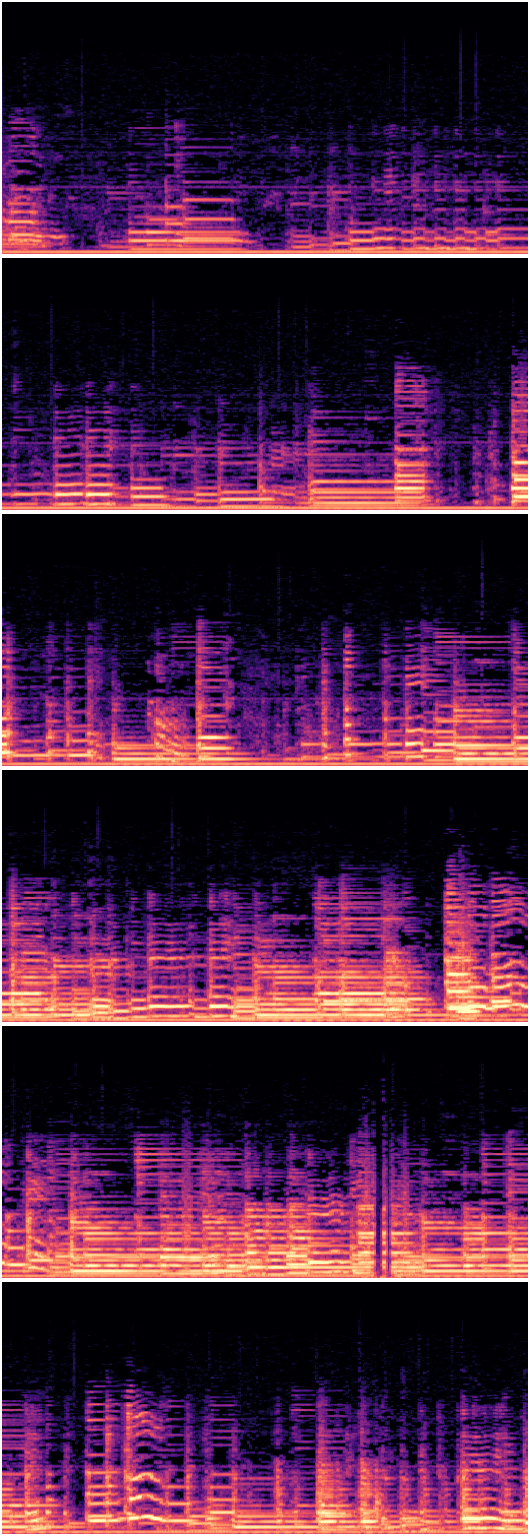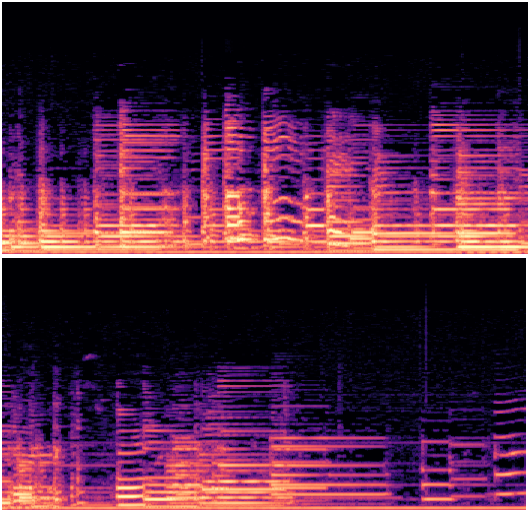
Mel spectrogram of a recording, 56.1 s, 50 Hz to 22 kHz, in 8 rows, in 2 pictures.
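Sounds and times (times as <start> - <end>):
blues guitar riff: 0.0 - 56.0.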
